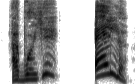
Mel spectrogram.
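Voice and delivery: high, loud indignant yelp of disbelief; scandalised cat. Acted. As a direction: spit out the words, affronted.

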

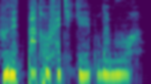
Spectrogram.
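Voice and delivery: soft veiled whisper, unvoiced; murmured. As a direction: breathe it tenderly, a hushed caress. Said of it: "une voix chère, un peu voilée, murmure".

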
